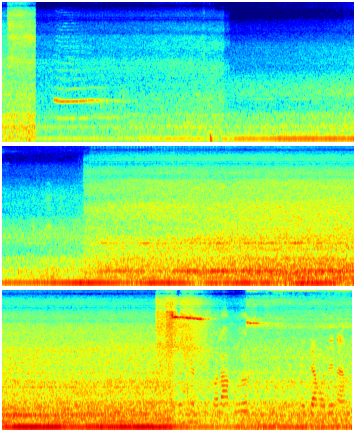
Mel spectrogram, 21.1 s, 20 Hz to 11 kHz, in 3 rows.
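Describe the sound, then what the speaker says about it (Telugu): A train hauled by a WAG9 HC electric locomotive pulls into a railway station, its low rumble swelling steadily and staying loud, with tonal horn-like sounds near the end. "ఏదో ట్రైన్ వస్తుంది."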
